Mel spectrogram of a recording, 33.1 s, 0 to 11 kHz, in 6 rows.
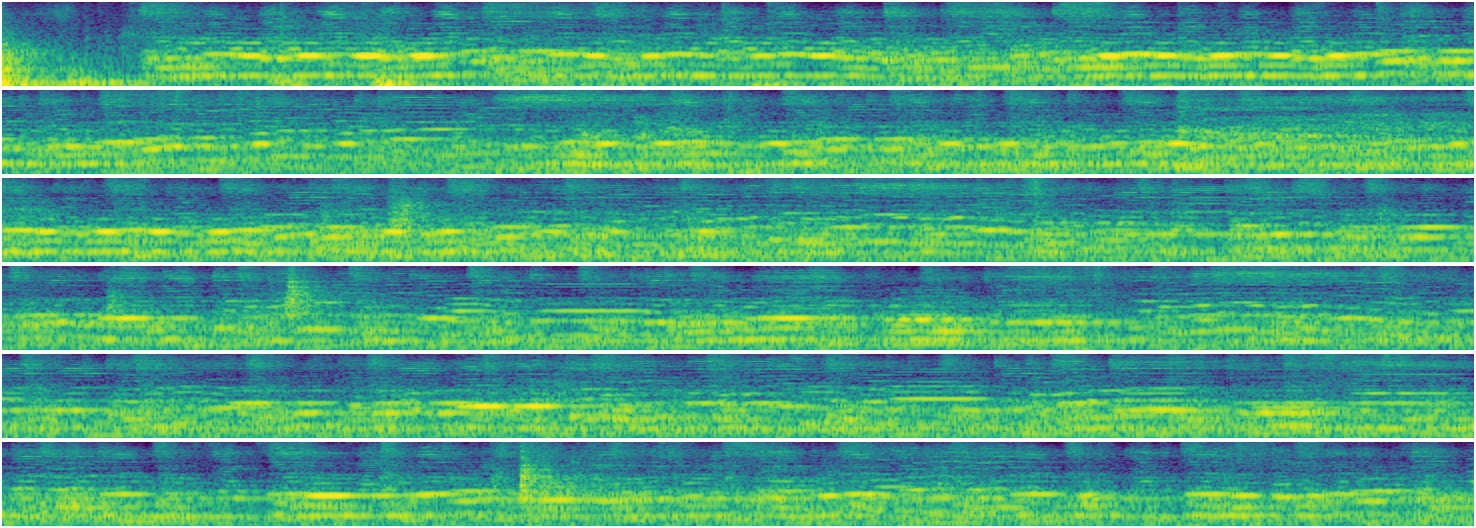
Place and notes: {
  "title": "berlin, hobrechtstraße: mama bar - the city, the country & me: busy bar woman",
  "date": "2011-04-18 20:47:00",
  "description": "almost empty bar, bar woman busy with chairs and tables\nthe city, the country & me: april 18, 2011",
  "latitude": "52.49",
  "longitude": "13.43",
  "altitude": "44",
  "timezone": "Europe/Berlin"
}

